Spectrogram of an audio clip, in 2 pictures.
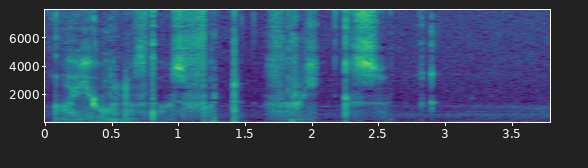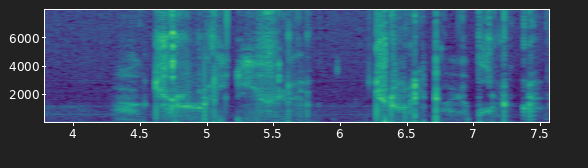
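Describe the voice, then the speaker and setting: A woman's voice: slow pace, natural voice, rough recording. A woman playing a playfully evil doctor in an ASMR medical roleplay, whispering soothingly and repeating her words. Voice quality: breathy unvoiced whisper. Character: playfully evil doctor gently examining a big creature patient. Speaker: ASMR performer.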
